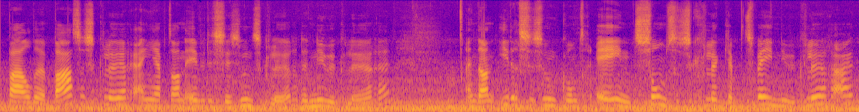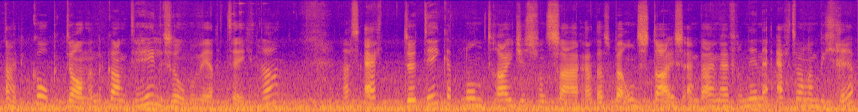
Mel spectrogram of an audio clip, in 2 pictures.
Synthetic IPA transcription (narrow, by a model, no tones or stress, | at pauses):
bəpaːlˠdəbaːzəskløːrə̰ɛ̰njəɦɛp̚tdɑneːvəndəsɛzunskløːrədənyʋəkløːrə | ʔɛ̰ndɑnʔidərsɛzunkɔmtərejnsɔmsɑsɪtxəlɵkjɛbtʋejnyʋəkløːrəœɥtnawdikowpɪɡ̚dɑnɛndɑkɑnɪɡ̚dəɦejləzoːməʋɪːɹdətejɣənɦaːn | dɔɪsɛxtdədeːkatlɔntrœjtjəsfɑnsaːraːdɑtɪzbɛjɔnstœɥsɛ̰nbɛjmɛjvrindɪnəʔɛxtʋɛlˠənbəɣrɪp̚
